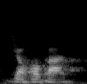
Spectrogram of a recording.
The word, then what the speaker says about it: Jehovah: It's the same name, different pronunciation. Yahweh or Jehovah.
